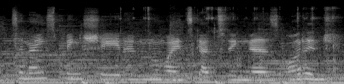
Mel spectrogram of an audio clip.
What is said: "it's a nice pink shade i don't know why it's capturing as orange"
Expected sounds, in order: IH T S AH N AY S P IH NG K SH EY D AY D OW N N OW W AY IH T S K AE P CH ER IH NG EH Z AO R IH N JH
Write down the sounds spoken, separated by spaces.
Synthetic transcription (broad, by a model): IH T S AH N AY S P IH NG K SH EY D AY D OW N N OW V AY IH T S K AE CH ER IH NG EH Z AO R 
